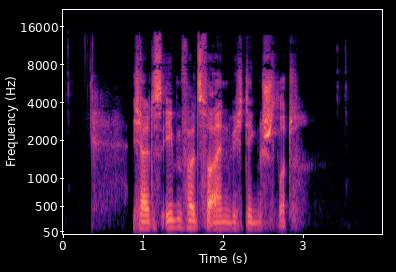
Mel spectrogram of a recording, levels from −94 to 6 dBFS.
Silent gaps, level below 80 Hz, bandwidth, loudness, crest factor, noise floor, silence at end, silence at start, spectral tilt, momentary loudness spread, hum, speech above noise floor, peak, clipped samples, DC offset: none; -70 dBFS; 15 kHz; -19 LUFS; 22 dB; -65 dBFS; 1 s; 0.35 s; -1.5 dB/octave; 22 LU; none; 45 dB; 0 dBFS; under 0.1%; under 0.1%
